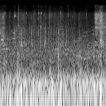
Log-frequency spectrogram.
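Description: Low rumble of wind and movement noise on a camera strapped to a trotting Staffordshire bull terrier, with a few faint light clicks from its gait and harness.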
